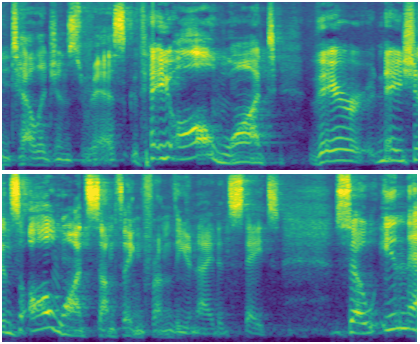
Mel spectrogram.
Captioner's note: laughs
